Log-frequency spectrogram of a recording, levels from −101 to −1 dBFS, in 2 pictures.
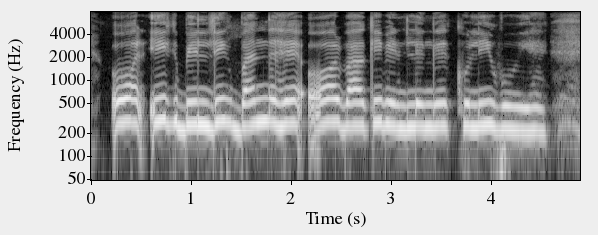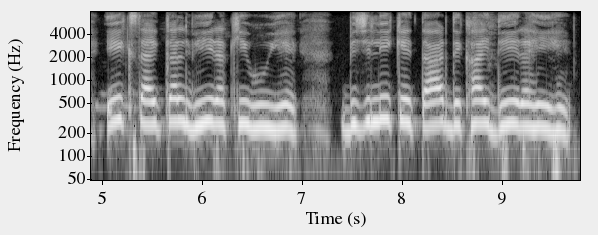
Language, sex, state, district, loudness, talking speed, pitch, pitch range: Hindi, female, Chhattisgarh, Rajnandgaon, -16 LUFS, 145 wpm, 255 Hz, 245-275 Hz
